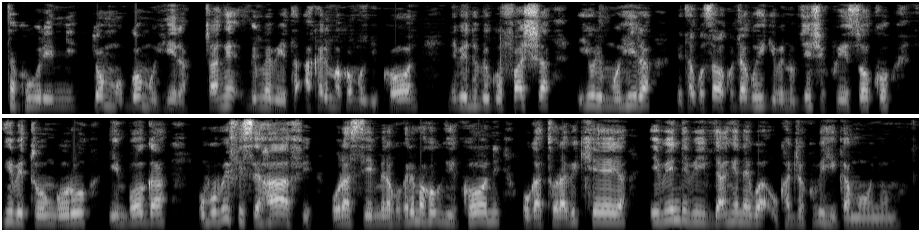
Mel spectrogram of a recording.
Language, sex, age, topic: Rundi, male, 25-35, agriculture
